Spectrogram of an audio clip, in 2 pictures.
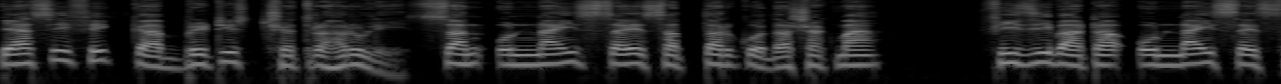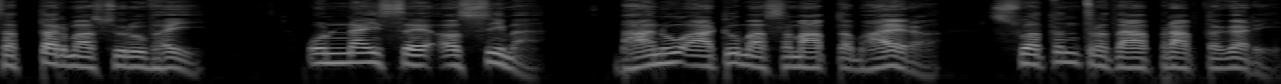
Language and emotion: Nepali, neutral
